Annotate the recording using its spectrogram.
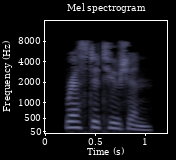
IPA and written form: ˌɹɛstɪˈtuːʃən (restitution)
